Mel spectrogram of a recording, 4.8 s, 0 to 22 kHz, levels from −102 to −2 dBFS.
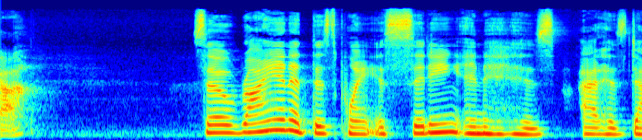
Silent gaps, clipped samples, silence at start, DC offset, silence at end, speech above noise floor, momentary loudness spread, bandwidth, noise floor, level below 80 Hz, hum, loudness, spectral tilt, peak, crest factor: none; under 0.1%; 0 s; under 0.1%; 0 s; 44 dB; 9 LU; 17 kHz; -65 dBFS; -74 dBFS; none; -21 LUFS; -5 dB/octave; -8 dBFS; 14 dB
